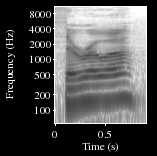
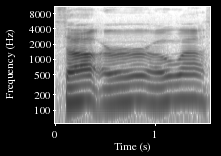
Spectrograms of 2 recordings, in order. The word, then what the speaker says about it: Thoreau: Thoreau. Thoreau.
